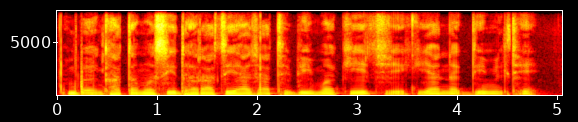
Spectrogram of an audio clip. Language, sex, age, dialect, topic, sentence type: Chhattisgarhi, male, 46-50, Western/Budati/Khatahi, banking, question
